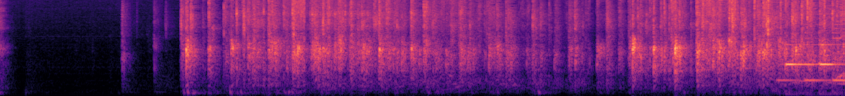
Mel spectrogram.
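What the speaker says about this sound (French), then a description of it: "Est-ce qu'on peut applaudir à nouveau les enfants?" A church congregation at a children's service applauds after near silence, a sudden swell of steady, fairly close clapping that keeps going and grows slightly louder toward the end.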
